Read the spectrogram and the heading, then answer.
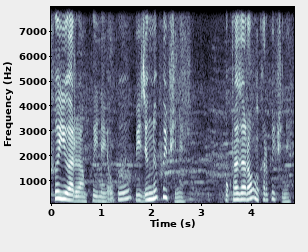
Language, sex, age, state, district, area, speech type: Bodo, female, 45-60, Assam, Kokrajhar, urban, spontaneous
